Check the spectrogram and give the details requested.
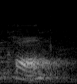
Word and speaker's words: conch: A conch. A conch. That's right. It's pronounced with a hard C sound. It's a conch, right?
